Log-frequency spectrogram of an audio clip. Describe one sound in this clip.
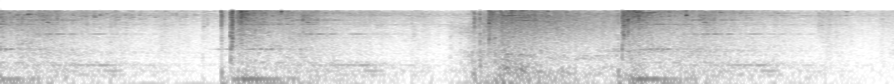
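Heavy footsteps thud slowly on stone.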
